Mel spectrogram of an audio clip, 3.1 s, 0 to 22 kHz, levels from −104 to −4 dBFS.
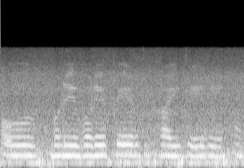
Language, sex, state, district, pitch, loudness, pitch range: Hindi, female, Haryana, Rohtak, 110 Hz, -11 LUFS, 105-165 Hz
